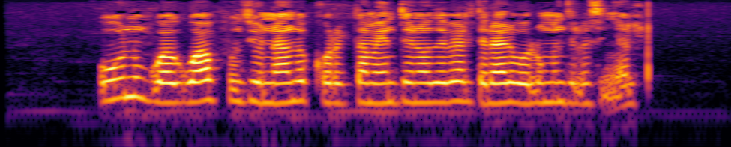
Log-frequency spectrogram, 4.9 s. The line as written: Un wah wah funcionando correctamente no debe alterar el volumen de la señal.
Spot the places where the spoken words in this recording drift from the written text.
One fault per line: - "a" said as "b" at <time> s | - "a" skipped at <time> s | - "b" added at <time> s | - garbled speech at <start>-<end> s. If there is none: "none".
none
